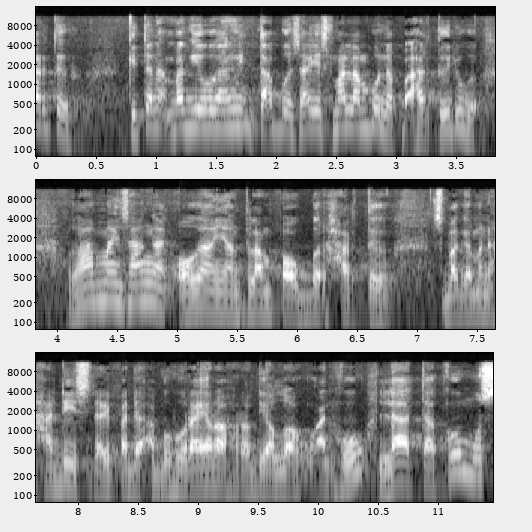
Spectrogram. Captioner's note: arabic narration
